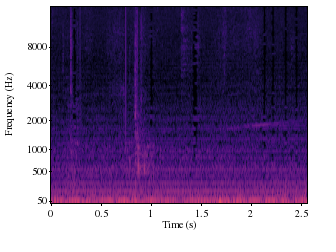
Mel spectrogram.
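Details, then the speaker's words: Samsung 3.5-inch drive from an Apple Time Capsule, plugged into a Mac for data recovery: a low, steady hum of the platters spinning up with a few faint head ticks and no clicking or grinding; it sounds healthy. "you can hear the drive spinning that's a good sign"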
